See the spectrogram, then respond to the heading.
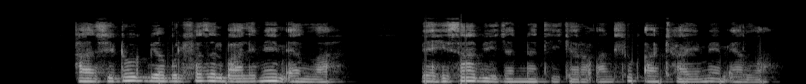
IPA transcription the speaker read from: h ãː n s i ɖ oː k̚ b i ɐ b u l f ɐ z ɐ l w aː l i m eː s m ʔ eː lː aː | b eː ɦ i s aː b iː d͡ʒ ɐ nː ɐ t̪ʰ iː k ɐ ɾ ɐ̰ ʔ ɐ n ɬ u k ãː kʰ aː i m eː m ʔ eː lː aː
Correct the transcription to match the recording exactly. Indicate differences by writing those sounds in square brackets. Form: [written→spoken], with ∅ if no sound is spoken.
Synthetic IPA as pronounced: h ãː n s i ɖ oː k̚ b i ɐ b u l f ɐ z ɐ l [w→b] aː l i m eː [s→∅] m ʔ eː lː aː | b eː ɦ i s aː b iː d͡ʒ ɐ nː ɐ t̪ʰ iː k ɐ ɾ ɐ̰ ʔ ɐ n ɬ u k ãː kʰ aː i m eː m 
